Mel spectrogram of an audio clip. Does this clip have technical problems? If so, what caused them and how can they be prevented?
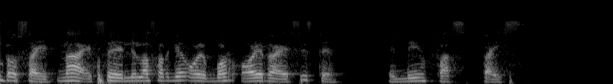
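Yes. Throughout the speech, the upper band is missing: nothing is present above 7.7 kHz. Below that edge the sound is breathy and grainy. The likely cause is heavy Bluetooth LC3 compression. At a low rate, which fits around 16 kbps, the codec discards much of the upper spectrum and substitutes noise there. The codec likely ran with 10 ms frames. To prevent this, record over a wired link or set the Bluetooth LE Audio link to a higher LC3 bitrate and sample rate.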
